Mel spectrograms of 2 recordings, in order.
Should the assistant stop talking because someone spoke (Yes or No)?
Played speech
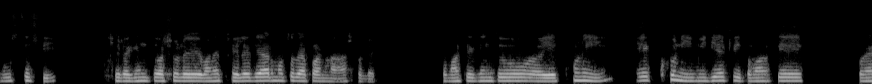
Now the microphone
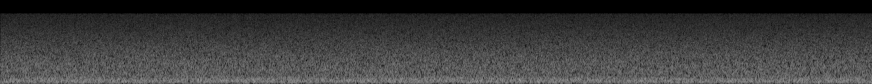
No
